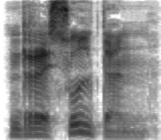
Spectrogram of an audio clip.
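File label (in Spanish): "RESULTAN", Spanish; mekanta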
